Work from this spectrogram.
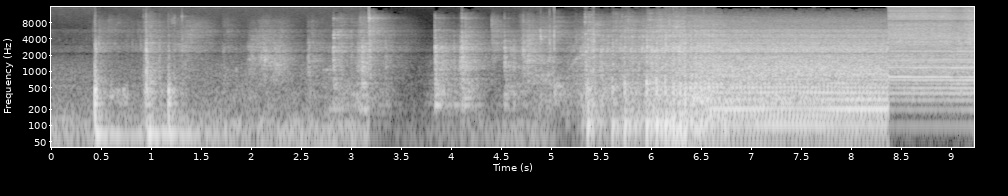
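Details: Honda walk-behind mower after a rusty rewind spring was refitted, started before an oil change: a few pulls and knocks, then the engine catches and settles into a steady, even drone with no misfires; normal running.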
